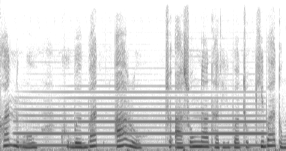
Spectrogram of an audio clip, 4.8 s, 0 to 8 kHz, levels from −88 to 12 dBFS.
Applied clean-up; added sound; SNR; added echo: none; Wind instrument, woodwind instrument; 9 dB; none.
